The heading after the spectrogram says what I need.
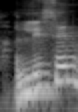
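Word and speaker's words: listen: Okay, चौथा sentence है लिसन carefully, लिसन में टी साइलेंट होता है ना, लिसन मीन्स सुनो, केयरफुली का मतलब ध्यान से, लिसन केयरफुली ध्यान से सुनो, लिसन केयरफुली ध्यान से सुनो।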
